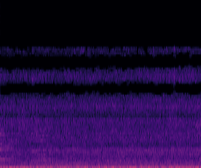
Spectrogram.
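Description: A steady low hum with an even level and no change.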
